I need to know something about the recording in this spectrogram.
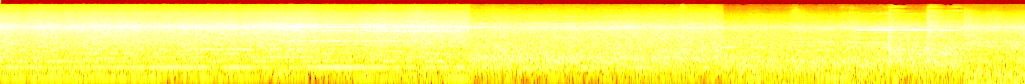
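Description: Subway train sounds: the running noise of a moving car with a steady motor hum, then, about halfway through, a louder, deeper rumble as a train pulls past a platform and away into the tunnel.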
